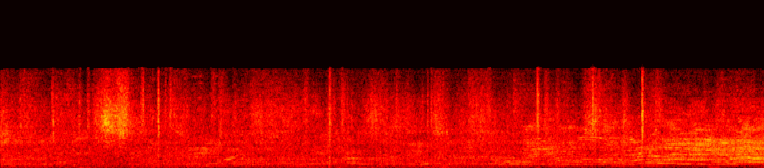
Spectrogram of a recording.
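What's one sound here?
Boxing punches thud against gloves and bodies.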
